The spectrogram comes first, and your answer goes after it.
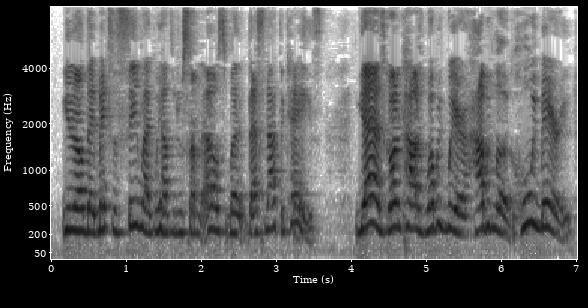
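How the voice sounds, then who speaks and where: This woman talks loudly at a fairly quick pace, her fairly high voice bright and sharp, animated in tone, with ordinary pitch variation. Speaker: spiritual healer and live-stream host. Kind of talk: casual live-stream chat. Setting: Instagram live stream.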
